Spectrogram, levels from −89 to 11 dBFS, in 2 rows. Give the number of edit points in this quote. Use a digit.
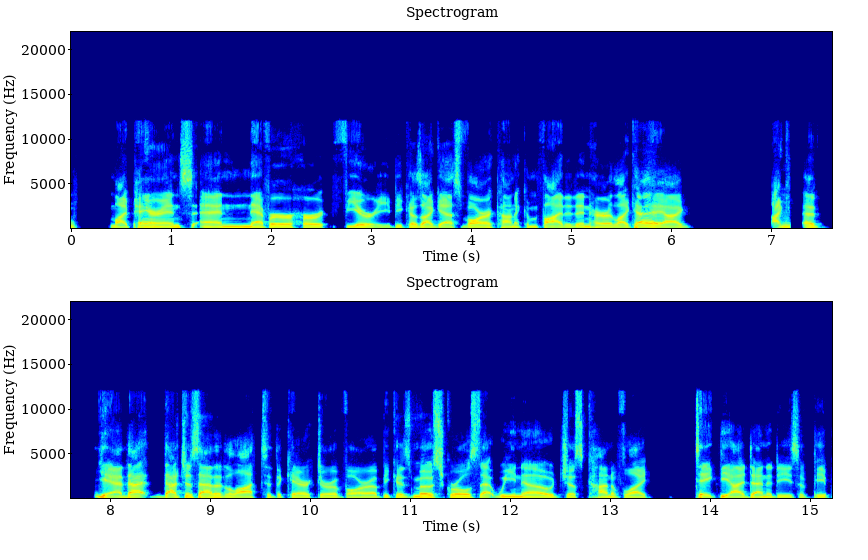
1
